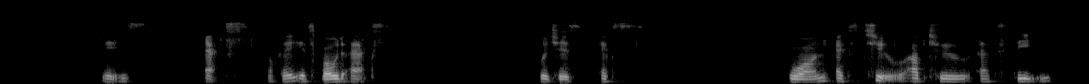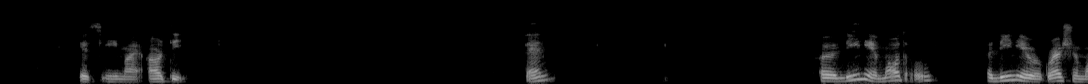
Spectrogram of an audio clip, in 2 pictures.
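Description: A young man speaks calmly, close to a microphone, with pauses.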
